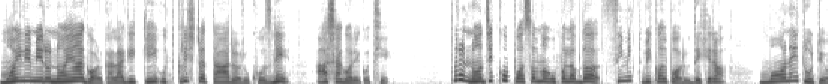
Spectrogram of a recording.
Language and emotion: Nepali, sad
